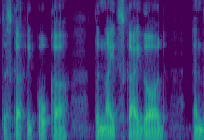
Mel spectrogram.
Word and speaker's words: Tezcatlipoca: Tezcatlipoca, pronounced Tezcatlipoca, the night sky god, and the other was Quetzalcoatl, the wind god.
